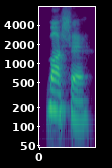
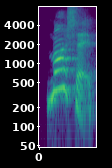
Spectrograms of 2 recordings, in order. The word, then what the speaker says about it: Moshe: Moshe, how do you pronounce that, Elinor? Moshe. Moshe, perfect. I'm glad you corrected me on camera, so now everyone knows how to say it well.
